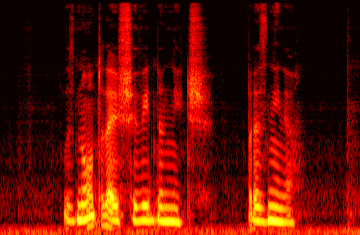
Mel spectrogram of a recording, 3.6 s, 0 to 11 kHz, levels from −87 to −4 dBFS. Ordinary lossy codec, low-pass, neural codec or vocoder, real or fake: none; none; autoencoder, 22.05 kHz, a latent of 192 numbers a frame, VITS, trained on many speakers; fake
